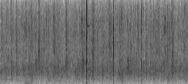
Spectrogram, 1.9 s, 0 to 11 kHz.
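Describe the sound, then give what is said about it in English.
A crowd claps steadily in a dense, even round of applause for Catherine, the absent organiser who ran the event for nine years, with a few sharper individual claps standing out, lasting just under two seconds with no talking. “and Catherine had been running it for 9 years, and so I think we should all, even though she's not here, give her a great big round of applause.”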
